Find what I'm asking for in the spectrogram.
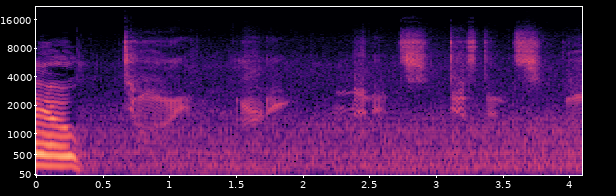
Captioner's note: computer voice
